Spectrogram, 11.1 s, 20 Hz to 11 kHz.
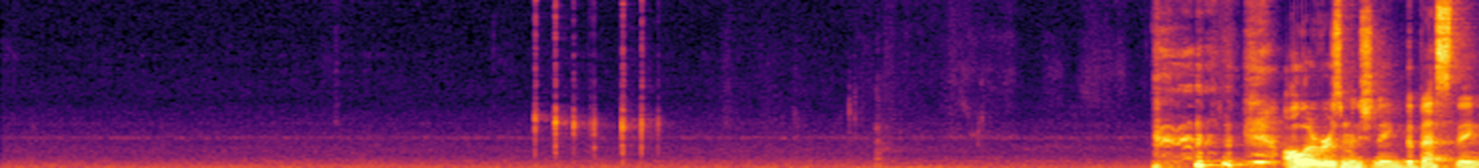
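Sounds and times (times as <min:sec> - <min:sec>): computer keyboard typing: 0:04.0 - 0:05.0.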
